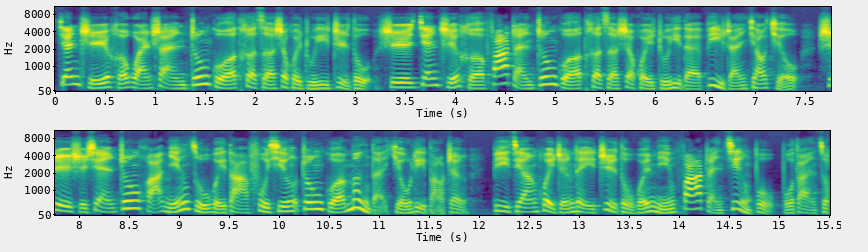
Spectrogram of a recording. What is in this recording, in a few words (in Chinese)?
新闻类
